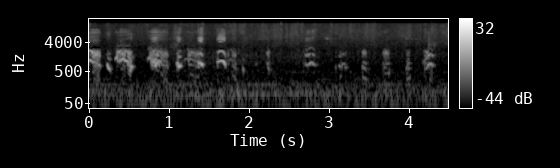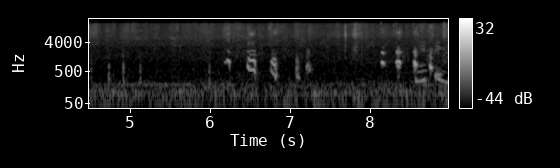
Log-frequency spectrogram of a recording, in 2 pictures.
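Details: Squeaky little whimpers from a litter of six two-week-old British Labrador puppies, dam Ruby and sire Del, come in short clustered bursts over a steady background hum.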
